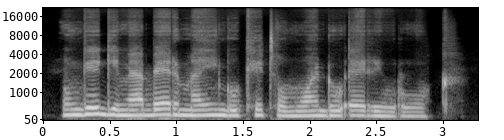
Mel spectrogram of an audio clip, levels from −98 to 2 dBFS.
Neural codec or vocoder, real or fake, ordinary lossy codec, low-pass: codec, 44.1 kHz, 2.6 kbps, DAC; fake; none; none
